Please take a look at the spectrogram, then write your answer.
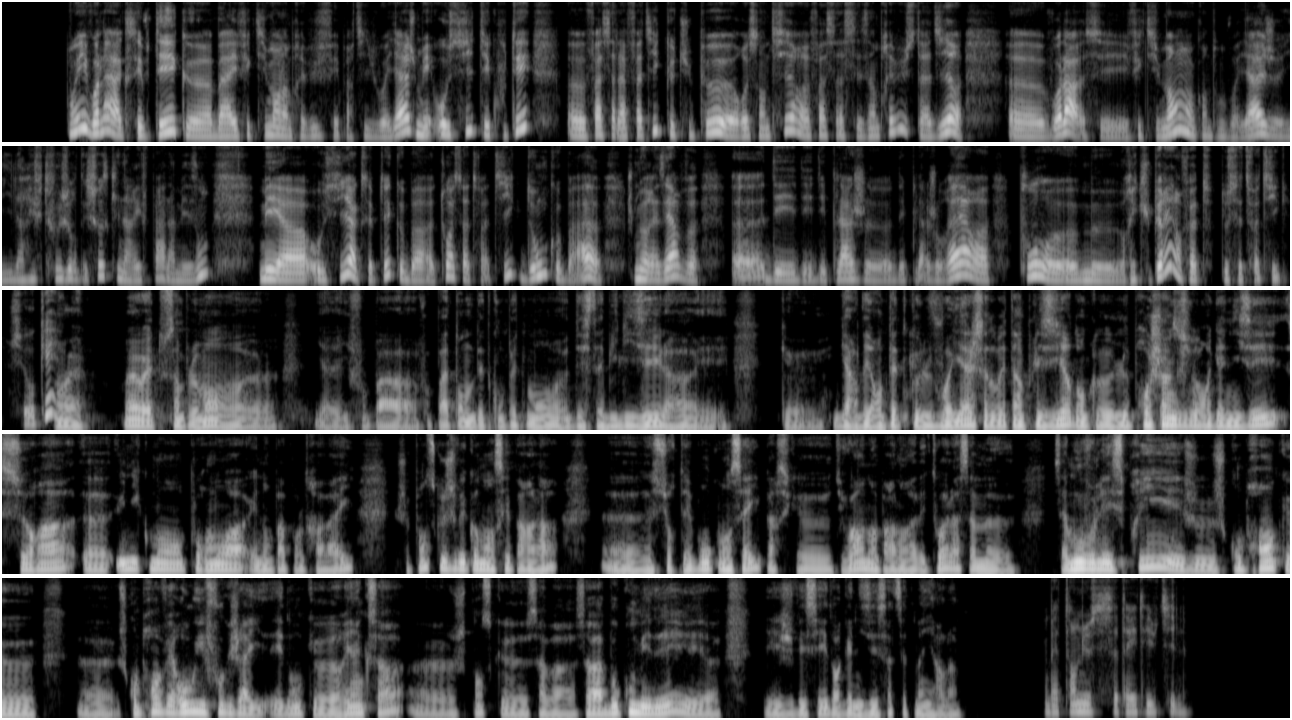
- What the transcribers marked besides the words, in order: tapping
- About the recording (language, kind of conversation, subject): French, advice, Comment gérer la fatigue et les imprévus en voyage ?
- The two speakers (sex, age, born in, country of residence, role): female, 30-34, France, France, advisor; male, 50-54, France, Spain, user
